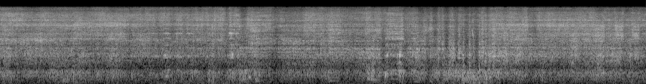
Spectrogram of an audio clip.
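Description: A compressed-air jet hissing loudly and steadily as it blows dirt out of the pressure-hose connection on a power steering pump, so that grit will not cause a leak at the fitting.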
